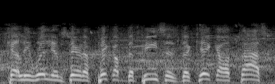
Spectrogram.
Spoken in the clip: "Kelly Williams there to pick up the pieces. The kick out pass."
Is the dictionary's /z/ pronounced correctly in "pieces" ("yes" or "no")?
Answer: yes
